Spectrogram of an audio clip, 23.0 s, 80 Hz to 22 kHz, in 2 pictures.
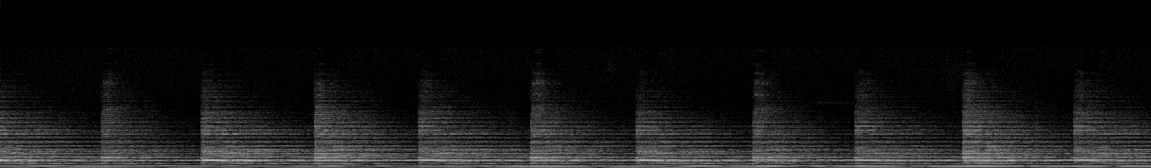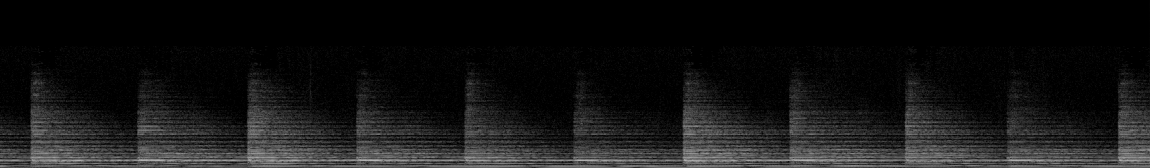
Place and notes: leipzig, nathanaelkirche, 12 uhr
1. september 2011, 12 uhr mittags läutet die nathanaelkirche.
